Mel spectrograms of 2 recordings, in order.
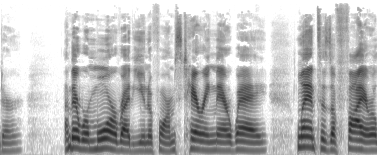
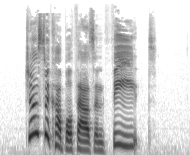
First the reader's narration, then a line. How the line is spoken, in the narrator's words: Tylee said cheerfully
